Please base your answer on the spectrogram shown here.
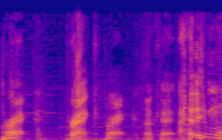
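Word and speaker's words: Precht: Preck.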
